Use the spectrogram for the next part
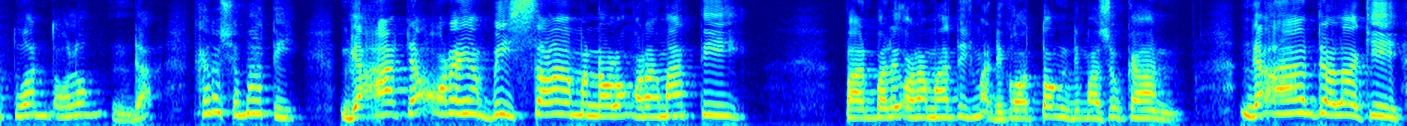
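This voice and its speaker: A man preaching a sermon in a dramatic, swinging style, dropping to hushed tones and rising again as he addresses the congregation. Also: extremely high pitch. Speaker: pastor. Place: church.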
